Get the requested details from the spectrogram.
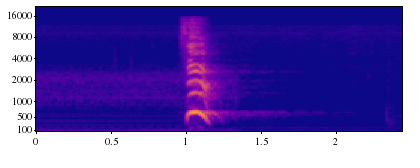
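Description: A drum and cymbal crash loudly once.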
